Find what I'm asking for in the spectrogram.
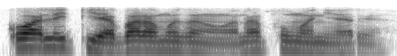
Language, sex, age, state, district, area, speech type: Bodo, male, 18-30, Assam, Udalguri, urban, conversation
